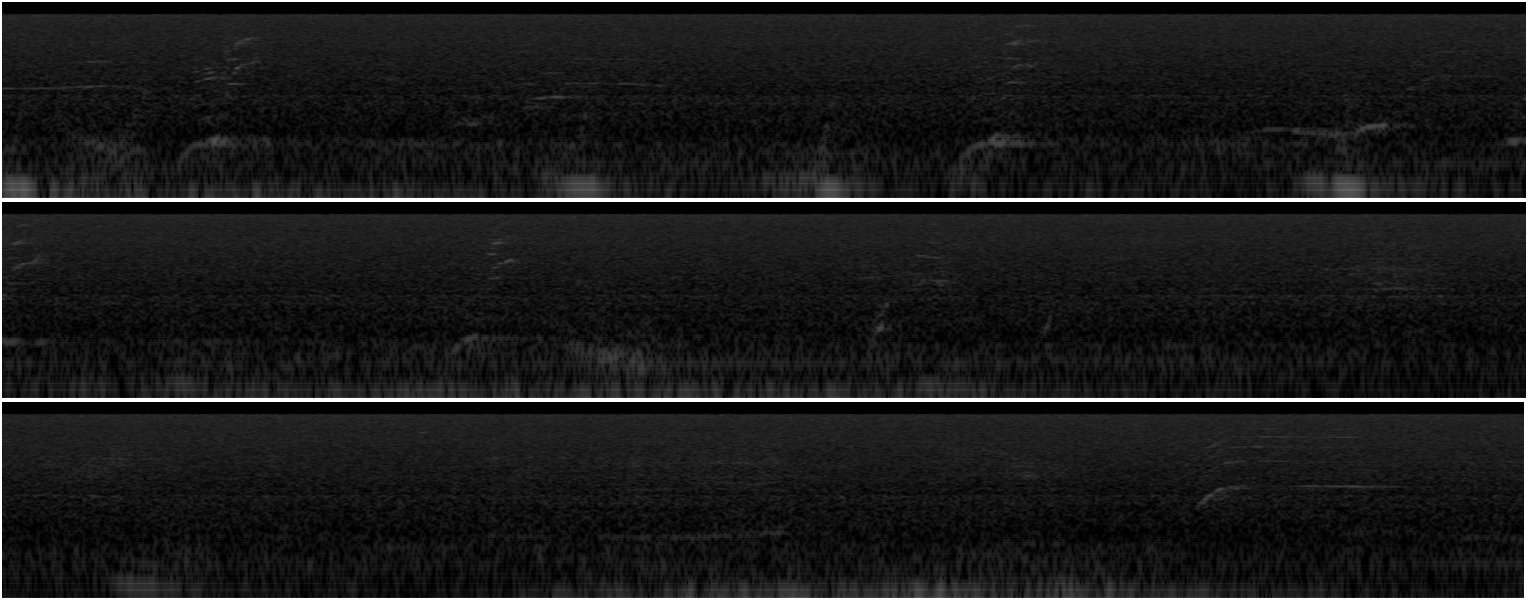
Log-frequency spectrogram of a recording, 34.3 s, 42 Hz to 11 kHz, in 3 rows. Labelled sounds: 0.6	0.8	humpback whale, 0.96 to 1.1 kHz
1.4	1.7	humpback whale, 1.1 to 1.4 kHz
3.8	4.0	humpback whale, 0.99 to 1.1 kHz
7.5	7.8	humpback whale, 3.1 to 3.8 kHz
11.5	11.8	humpback whale, 1.6 to 2.2 kHz
18.3	18.6	humpback whale, 0.99 to 1.2 kHz
21.7	22.0	humpback whale, 0.90 to 1.2 kHz
31.9	33.1	humpback whale, 0.80 to 4.1 kHz

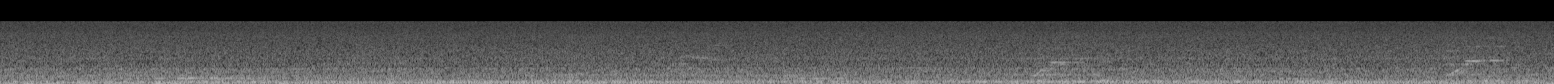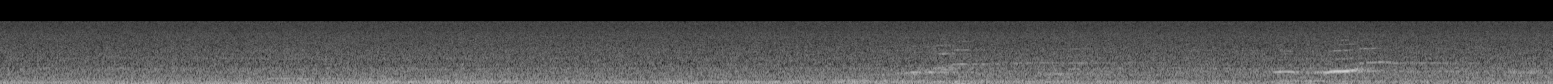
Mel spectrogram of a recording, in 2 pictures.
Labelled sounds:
6.9	7.1	humpback whale, 1.2 to 1.5 kHz
14.7	14.9	humpback whale, 2.1 to 2.3 kHz
28.8	29.6	humpback whale, 0.96 to 2.0 kHz

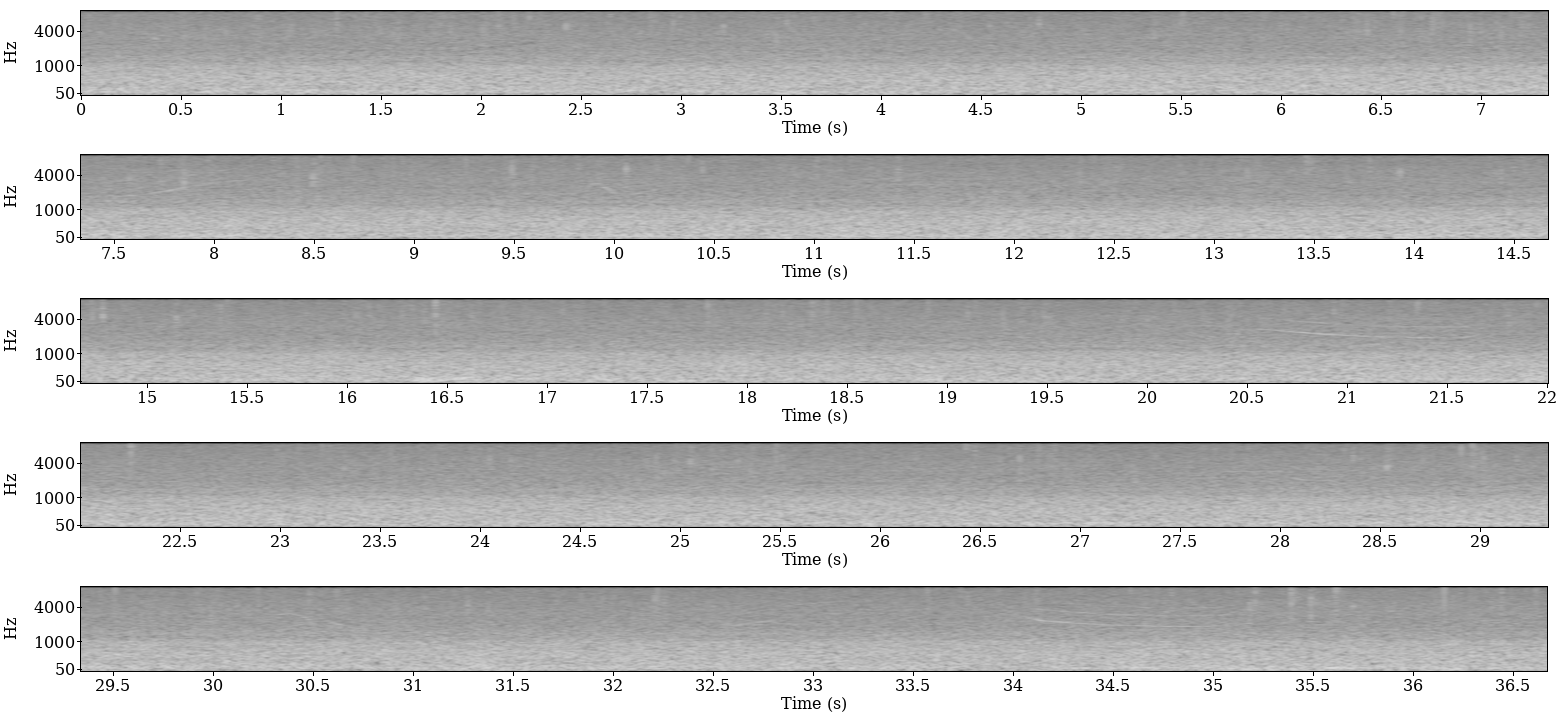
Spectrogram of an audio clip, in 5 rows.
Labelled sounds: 20.5	21.6	killer whale, northern resident, A clan, AA subclan, A04 pod, 2.0 to 3.9 kHz
34.1	35.0	killer whale, northern resident, A clan, AA subclan, A04 pod, 1.9 to 3.5 kHz

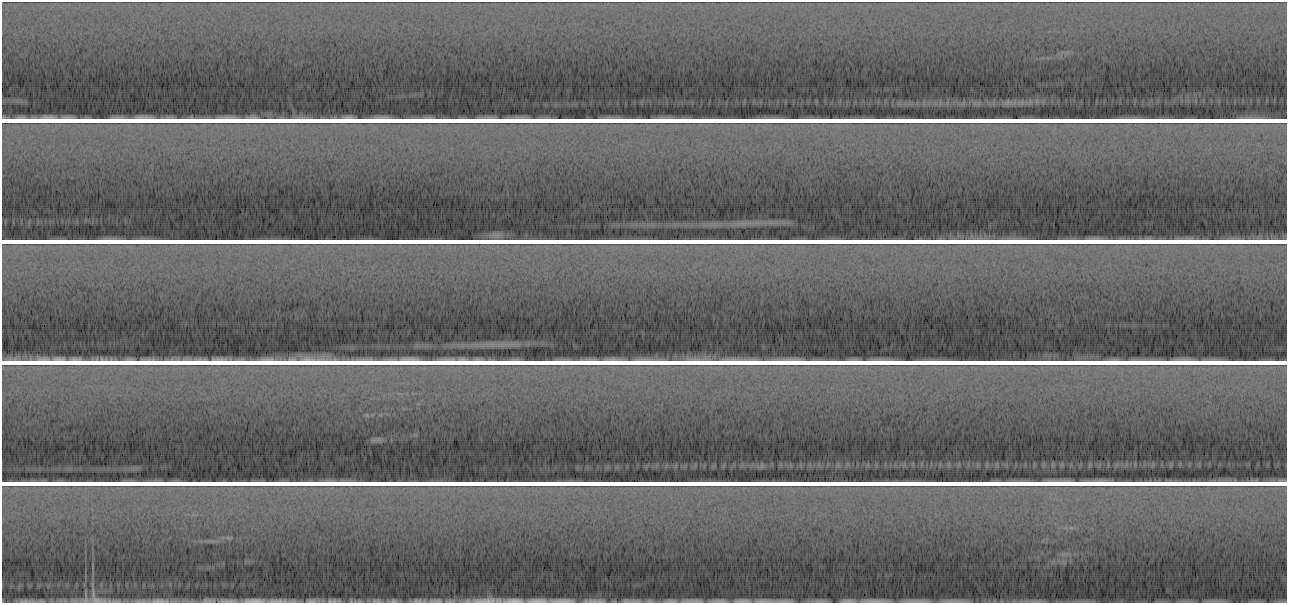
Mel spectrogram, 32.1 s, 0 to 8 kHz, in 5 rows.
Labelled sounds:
5.1	5.5	humpback whale, 0.83 to 2.1 kHz
21.1	21.4	humpback whale, 0.99 to 1.3 kHz
26.7	27.0	humpback whale, 0.86 to 1.1 kHz

